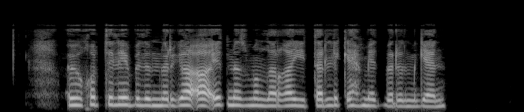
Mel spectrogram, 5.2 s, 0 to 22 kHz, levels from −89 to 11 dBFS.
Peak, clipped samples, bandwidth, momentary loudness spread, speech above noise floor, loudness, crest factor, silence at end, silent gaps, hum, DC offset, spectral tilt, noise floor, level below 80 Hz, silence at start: -4 dBFS; under 0.1%; 9.2 kHz; 11 LU; 23 dB; -21 LUFS; 18 dB; 0.8 s; none; none; under 0.1%; -4.5 dB/octave; -44 dBFS; -74 dBFS; 0.35 s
